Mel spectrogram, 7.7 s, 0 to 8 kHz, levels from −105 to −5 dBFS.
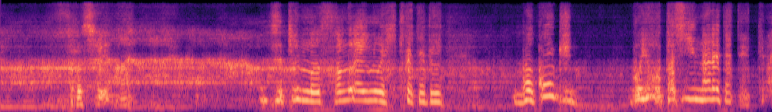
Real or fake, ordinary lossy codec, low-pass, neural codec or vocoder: fake; none; 7.2 kHz; codec, 24 kHz, 1 kbps, SNAC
